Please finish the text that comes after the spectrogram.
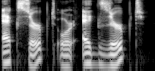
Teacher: I pronounce with a emphasis on the first syllable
